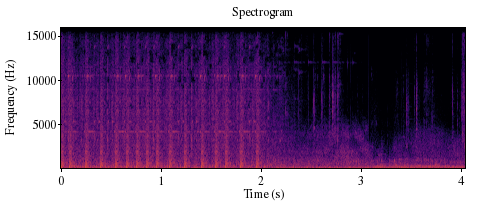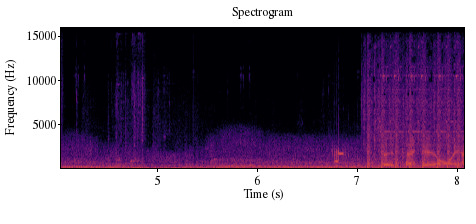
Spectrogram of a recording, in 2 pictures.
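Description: Rapid machine gun fire from a tankette's two guns in a World War-era battle game set in Ethiopia, loud sustained bursts at the start and again near the end, with a rumbling lull and voices between them.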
